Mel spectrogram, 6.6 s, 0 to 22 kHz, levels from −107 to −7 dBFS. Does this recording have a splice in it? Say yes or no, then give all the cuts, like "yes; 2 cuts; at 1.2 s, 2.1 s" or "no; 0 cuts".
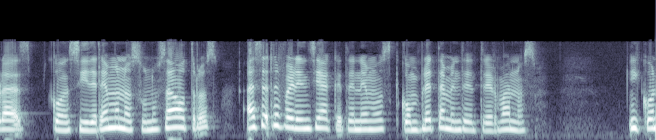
yes; 2 cuts; at 2.3 s, 4.0 s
